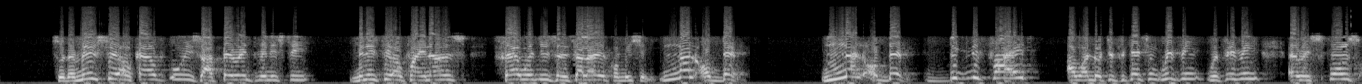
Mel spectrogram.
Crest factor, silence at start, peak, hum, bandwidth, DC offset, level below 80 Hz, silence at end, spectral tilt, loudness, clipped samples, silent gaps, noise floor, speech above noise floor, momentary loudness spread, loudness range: 14 dB; 0.55 s; -4 dBFS; none; 16 kHz; under 0.1%; -36 dBFS; 0 s; -4.5 dB/octave; -17 LUFS; under 0.1%; none; -51 dBFS; 35 dB; 7 LU; 2 LU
